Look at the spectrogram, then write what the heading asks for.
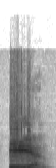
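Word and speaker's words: heir: इसमें भी H silent रहेगी, इसको हम क्या पढ़ेंगे, एयर, एयर।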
